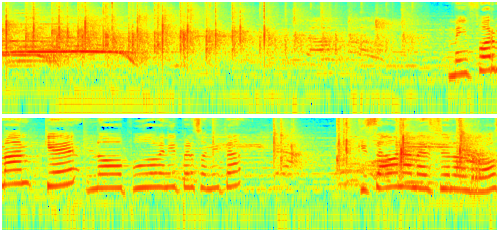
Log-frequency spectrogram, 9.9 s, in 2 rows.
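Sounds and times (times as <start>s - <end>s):
applause: 0.0s - 4.2s, 7.6s - 9.9s
speech: 4.5s - 7.5s, 8.5s - 9.9s.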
